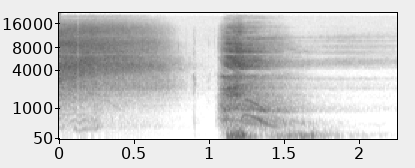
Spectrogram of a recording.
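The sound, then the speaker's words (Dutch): Forceful exhalations from a breath of fire breathing exercise: a long, airy, hissing breath that fades out, a brief silence, then a second strong breath with a rougher, lower push that tails away. “En ken je de breath of fire? Dat is eigenlijk je uitademing heel intens gaan maken en de lucht echt uit je lijf”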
